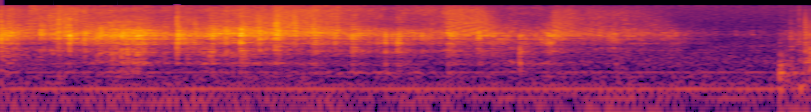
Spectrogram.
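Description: Plastic flying disc spinning on a still fingertip in a rim delay, the inside of the rim rubbing on the fingernail with a dry hiss that fades as the spin dies away. The disc is pivoting around the finger rather than holding still.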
